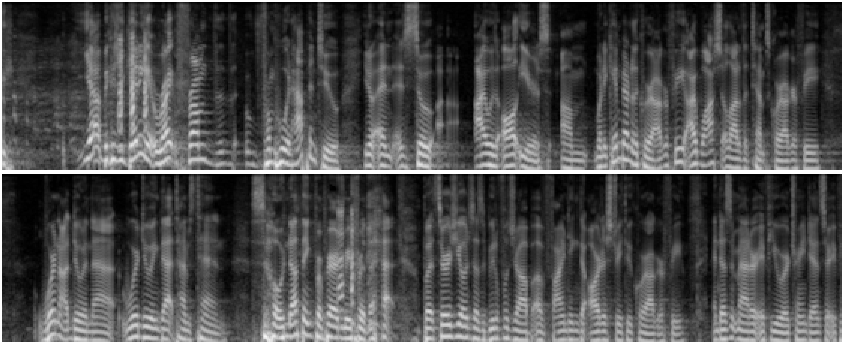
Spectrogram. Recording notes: special live taping of the Feinstein’s/54 Below Podcast at BroadwayCon 2020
